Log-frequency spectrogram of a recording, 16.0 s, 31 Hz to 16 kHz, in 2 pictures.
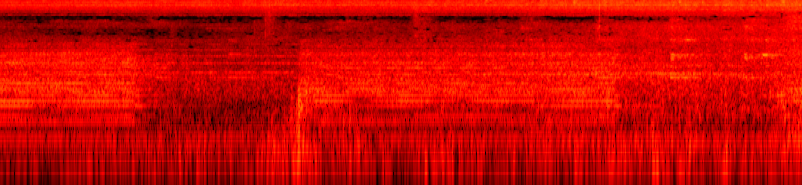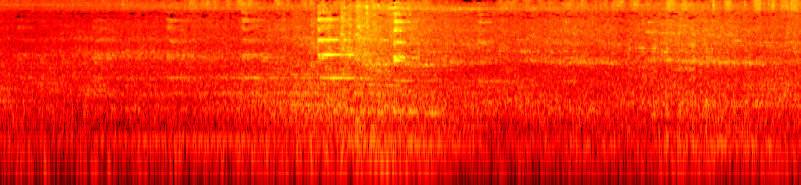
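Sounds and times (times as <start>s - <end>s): locomotive horn blasts: 0.0s - 1.8s, 2.9s - 6.4s, 7.8s - 8.6s
low rumble of train: 0.0s - 16.0s.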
